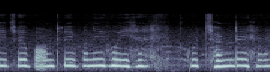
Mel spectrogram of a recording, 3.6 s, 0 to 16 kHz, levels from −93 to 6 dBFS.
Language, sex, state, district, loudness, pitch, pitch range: Urdu, female, Bihar, Saharsa, -15 LUFS, 315 Hz, 310-325 Hz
